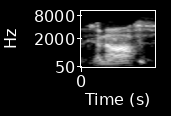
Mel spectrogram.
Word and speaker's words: Knopf: Knopf, and I appreciate that you do pronounce the K in your name.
